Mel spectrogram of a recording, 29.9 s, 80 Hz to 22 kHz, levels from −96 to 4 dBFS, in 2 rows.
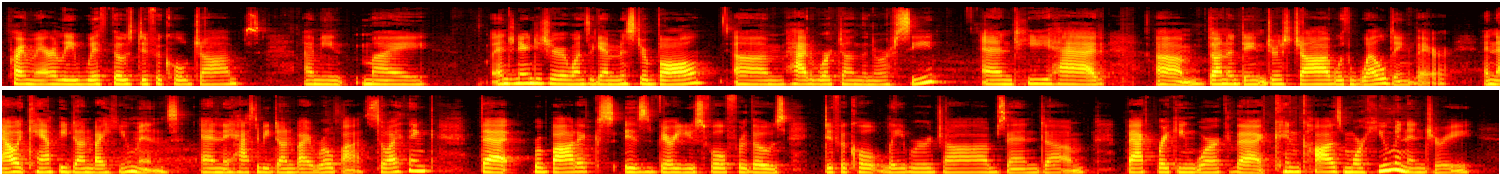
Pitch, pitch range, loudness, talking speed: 190 Hz, 185-200 Hz, -22 LUFS, 140 wpm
